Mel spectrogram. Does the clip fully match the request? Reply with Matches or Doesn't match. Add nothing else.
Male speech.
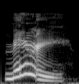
Doesn't match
